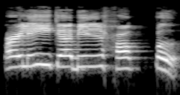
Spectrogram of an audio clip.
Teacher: تلک آیات اللہ نتلوہا علیک بالحق، یا دیکھیں آپ کو چھوٹی سی توئیں لکھی نظر آ رہی ہے، تو یہ پھر مطلق کی علامت ہے، تو یہاں پر ٹھہرنا بہتر ہے۔ وقف کی صورت میں قوف جو ہے ساکن ہو جائے گا، اور یہاں پر قلقلہ بھی ہوگا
